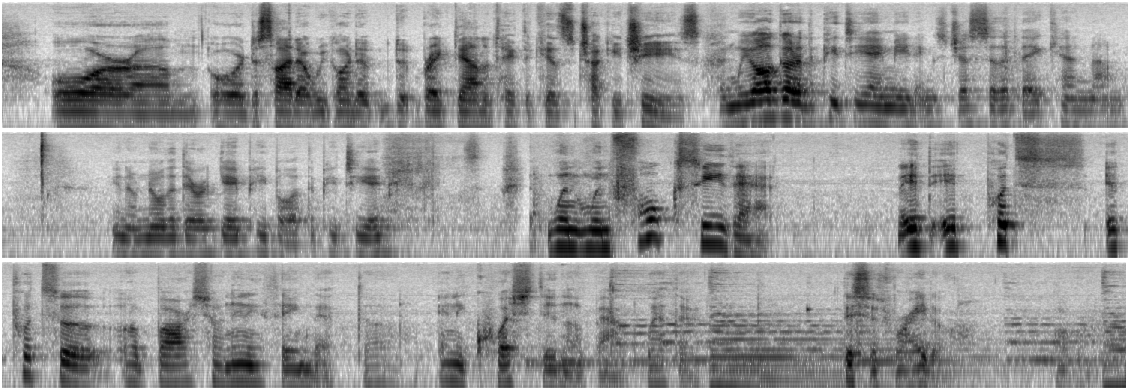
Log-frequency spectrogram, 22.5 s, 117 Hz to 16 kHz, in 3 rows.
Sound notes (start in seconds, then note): 10.7 laughs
